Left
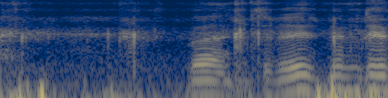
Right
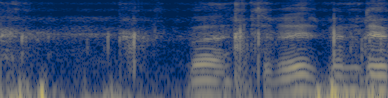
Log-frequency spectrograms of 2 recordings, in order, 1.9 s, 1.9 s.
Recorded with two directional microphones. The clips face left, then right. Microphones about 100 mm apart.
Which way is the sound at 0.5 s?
35° right (ahead or behind).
